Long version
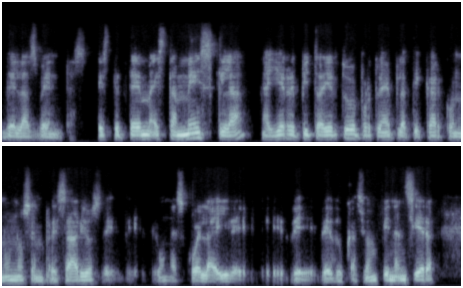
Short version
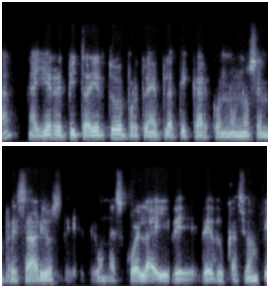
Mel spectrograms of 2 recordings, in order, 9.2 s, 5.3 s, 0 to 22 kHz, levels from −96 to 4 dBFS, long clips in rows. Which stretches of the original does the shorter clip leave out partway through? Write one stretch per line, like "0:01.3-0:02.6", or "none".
0:05.6-0:05.8
0:06.9-0:07.4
